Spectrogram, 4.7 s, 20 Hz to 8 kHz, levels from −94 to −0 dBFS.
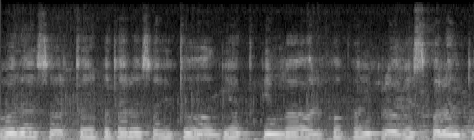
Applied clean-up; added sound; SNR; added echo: none; Idling / Engine starting / Motorcycle / Accelerating, revving, vroom; 19 dB; reverberation time 0.7 s.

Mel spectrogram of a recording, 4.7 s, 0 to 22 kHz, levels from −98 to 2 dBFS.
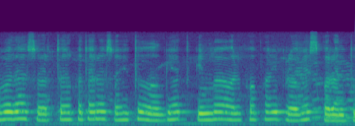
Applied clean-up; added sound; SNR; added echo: none; none; none; none.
